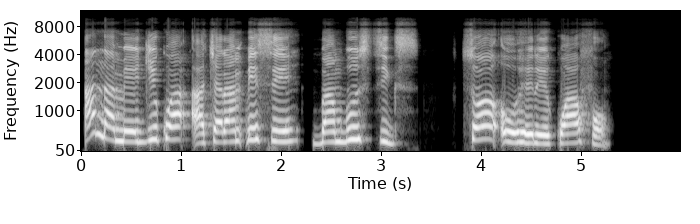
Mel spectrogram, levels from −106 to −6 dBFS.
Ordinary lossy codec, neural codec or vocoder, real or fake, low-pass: none; none; real; 9.9 kHz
